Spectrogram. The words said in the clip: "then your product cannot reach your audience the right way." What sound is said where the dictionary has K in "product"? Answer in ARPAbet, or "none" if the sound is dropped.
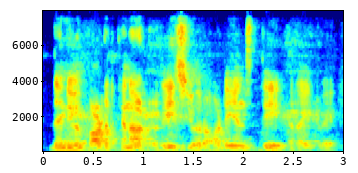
none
